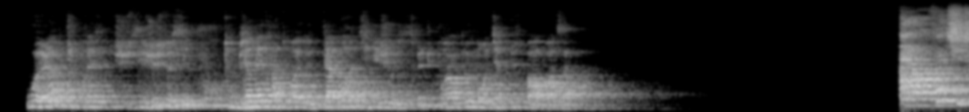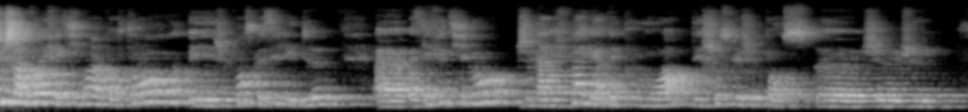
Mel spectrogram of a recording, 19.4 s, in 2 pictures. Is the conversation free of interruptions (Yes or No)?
Yes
